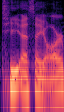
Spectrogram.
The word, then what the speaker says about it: tsar: It's T-S-A-R, but you say Tsar. Because TS doesn't actually make a sound.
